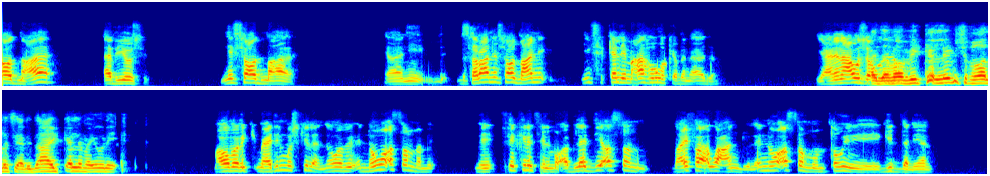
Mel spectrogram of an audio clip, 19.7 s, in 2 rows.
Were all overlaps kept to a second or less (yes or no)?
yes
